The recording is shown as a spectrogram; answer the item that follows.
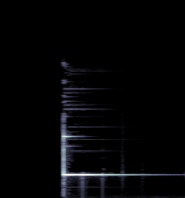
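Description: A single bell-like ding, struck about three-quarters of a second in, ringing on one high tone that slowly fades away.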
